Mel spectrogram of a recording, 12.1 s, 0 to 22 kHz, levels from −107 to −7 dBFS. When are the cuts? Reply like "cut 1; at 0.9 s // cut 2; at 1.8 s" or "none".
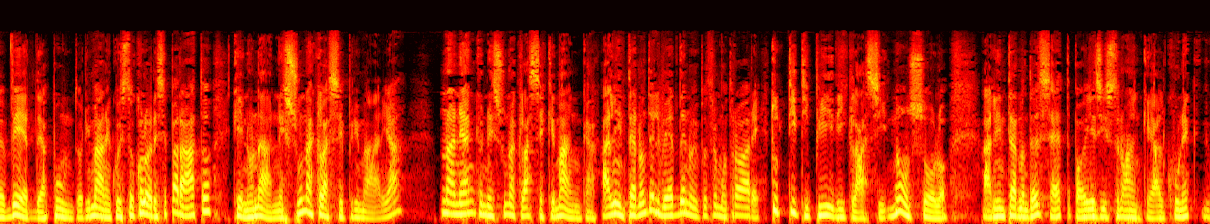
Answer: cut 1; at 4.4 s // cut 2; at 6.0 s // cut 3; at 7.7 s // cut 4; at 8.5 s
